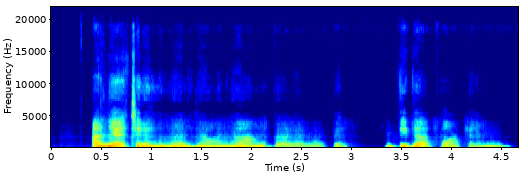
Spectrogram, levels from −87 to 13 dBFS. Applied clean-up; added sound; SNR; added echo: neural mask model DeepFilterNet 3.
